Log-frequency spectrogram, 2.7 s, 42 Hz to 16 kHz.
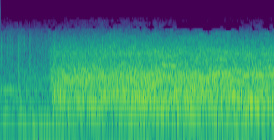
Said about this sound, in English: We are here on the central plaza. We are well off to the eastward edge. There's a kind of terrace over the crowd here. It is precisely 12:04. The crowd is enormous. There might be 10,000. There might be more. The whole square is faces.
